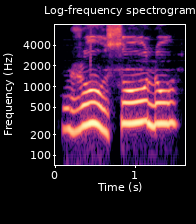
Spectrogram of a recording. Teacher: آگے جا رہی ہے میری آواز اور ہونٹ بھی میرے گول ہو رہے پڑھتے وقت. آپ بھی دیکھیے آپ کے ہونٹ گول ہو رہے ہیں کہ نہیں. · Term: پیش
